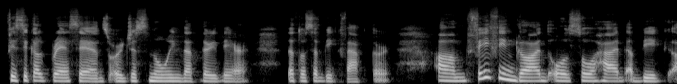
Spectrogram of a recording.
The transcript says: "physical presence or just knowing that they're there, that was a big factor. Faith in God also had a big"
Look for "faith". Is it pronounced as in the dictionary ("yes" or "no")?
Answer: yes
